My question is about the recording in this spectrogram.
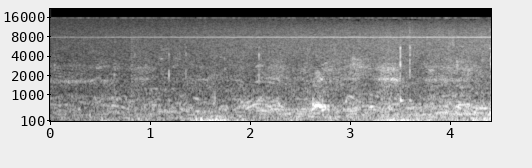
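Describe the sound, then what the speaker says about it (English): Dogs, both little and big, welcoming their owners home after a 10K race in Cranbrook. Scattered yips and barks come from mid-distance through crowd noise and ongoing talk. "The dogs are here."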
